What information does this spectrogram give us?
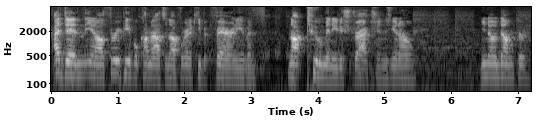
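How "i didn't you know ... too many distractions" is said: normal talking voice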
